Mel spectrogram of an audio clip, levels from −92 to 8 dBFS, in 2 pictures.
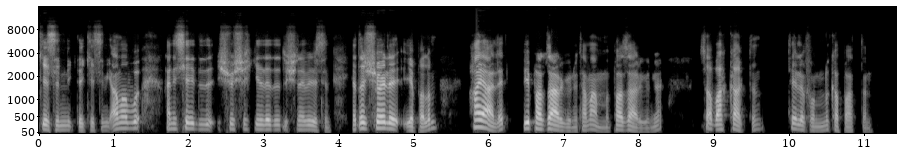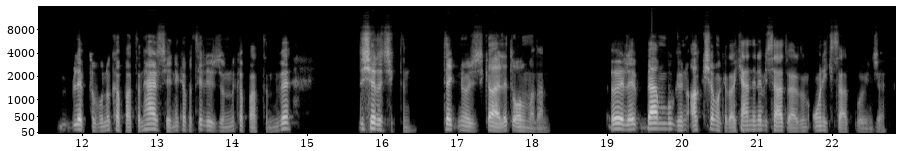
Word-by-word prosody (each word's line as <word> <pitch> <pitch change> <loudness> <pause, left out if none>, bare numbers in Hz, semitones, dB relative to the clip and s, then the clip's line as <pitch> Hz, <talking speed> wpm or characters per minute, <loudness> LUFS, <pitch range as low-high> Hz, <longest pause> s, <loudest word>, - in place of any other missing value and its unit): Kesinlikle, 125 -5 0
kesin 110 +1 -8
Ama 165 +2 +2
bu, 175 - 0 0.3
hani, 150 +1 -2
şey 155 0 +2
de 140 0 -10
de, - - -4
şu 145 - 0
şekilde 140 -1 0
de 135 0 -6
düşünebilirsin 125 -8 -3 0.3
ya 135 - -1
da 165 0 +6
şöyle 175 - +7
yapalım: 185 - -2 0.4
Hayal 205 -1 +8
et. - - -2 0.2
Bir 340 - +7
pazar 145 - +6
günü, 100 -2 -9
tamam 120 0 -3
mı, 95 0 -15
pazar 125 -6 +1
günü, 85 0 -12 0.5
sabah - - +2
kalktın, 140 +3 -2 0.3
telefonunu 125 -5 -5
kapattın, 100 -1 -7 0.6
ı 135 - -13
laptopunu 115 -4 -2
kapattın, 105 +5 -6
her 150 +1 +3
şeyini 115 -3 -9
kapa 125 - -10
televizyonunu 115 -5 -10
kapattın 95 +3 -10
ve 165 0 +1 0.9
dışarı 150 -1 +5
çıktın 100 0 -9 0.4
teknolojik 125 -7 -3
alet - - +2
olmadan. 85 -5 -6 0.8
Öyle, 145 -2 +4
ben 155 -1 +4
bugün 125 -5 -7
akşama 130 -1 -1
kadar 95 +1 -6
kendine 130 +3 -3
bir 125 - -14
saat 115 +1 -1
verdin 95 +2 -7
12 115 -1 -8
saat 85 - -8
boyunca, 80 -1 -15
125 Hz, 145 wpm, -23 LUFS, 105-145 Hz, 0.9 s, Hayal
